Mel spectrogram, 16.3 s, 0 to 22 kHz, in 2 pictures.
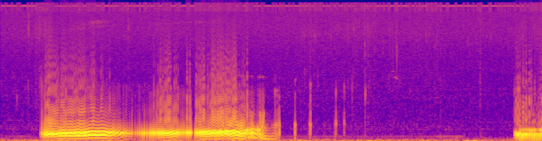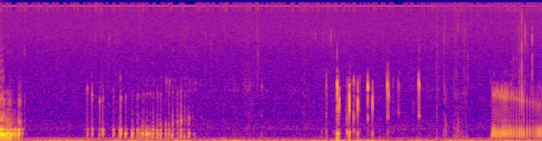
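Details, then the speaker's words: Woman's stomach recorded with a mic on the abdomen the day after finishing a 7-day fast: loud gurgling, groaning hunger rumbles in bursts with quieter bubbling between, an intense early growl, recorded over an hour: borborygmi. "The sound of my intense hunger roared early on. Record for 1 hour. After this, an intense my hunger growls."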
